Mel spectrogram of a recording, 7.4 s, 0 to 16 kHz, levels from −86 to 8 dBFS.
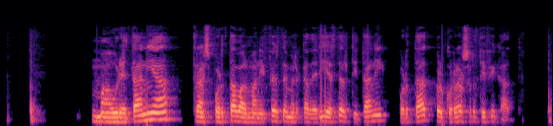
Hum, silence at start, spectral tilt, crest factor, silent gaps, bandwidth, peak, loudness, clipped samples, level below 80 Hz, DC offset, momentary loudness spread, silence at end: none; 0.4 s; -7.5 dB/octave; 16 dB; 0.66-1.02 s, 1.08-1.23 s, 2.44-2.56 s, 5.27-5.31 s, 7.00-7.29 s; 7.4 kHz; 0 dBFS; -16 LUFS; under 0.1%; -52 dBFS; under 0.1%; 15 LU; 0 s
